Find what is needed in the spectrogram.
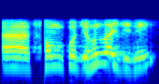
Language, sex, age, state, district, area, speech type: Bodo, male, 45-60, Assam, Chirang, urban, conversation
